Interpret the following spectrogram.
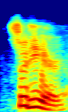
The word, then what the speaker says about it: Sudhir: How do I pronounce his name? Sudhir? Sudhir.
